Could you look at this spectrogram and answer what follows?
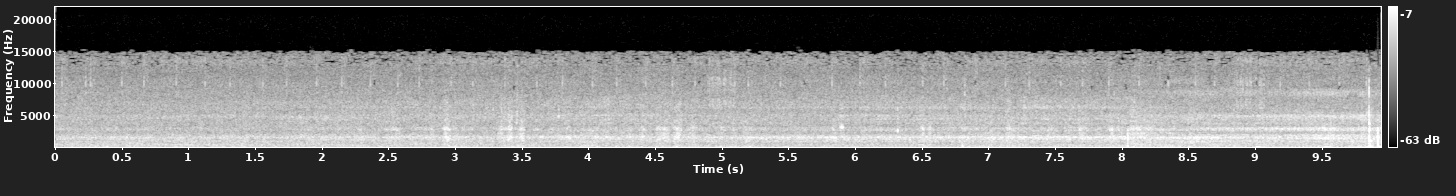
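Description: Wind buffeting the microphone over the steady drone of motorboats running across the water.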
